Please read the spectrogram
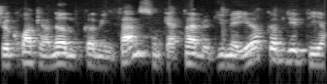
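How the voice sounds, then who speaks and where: Talking very fast, a man keeps his intonation lively. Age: 60s. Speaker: writer. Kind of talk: author talk with students.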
